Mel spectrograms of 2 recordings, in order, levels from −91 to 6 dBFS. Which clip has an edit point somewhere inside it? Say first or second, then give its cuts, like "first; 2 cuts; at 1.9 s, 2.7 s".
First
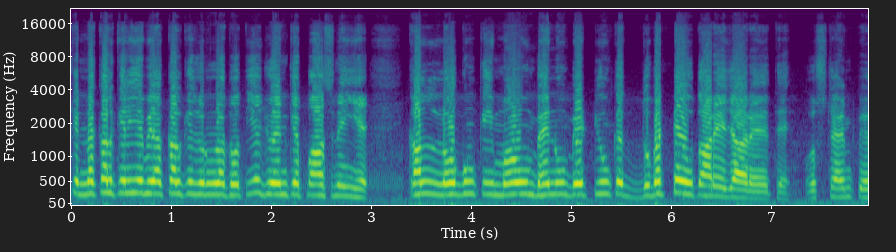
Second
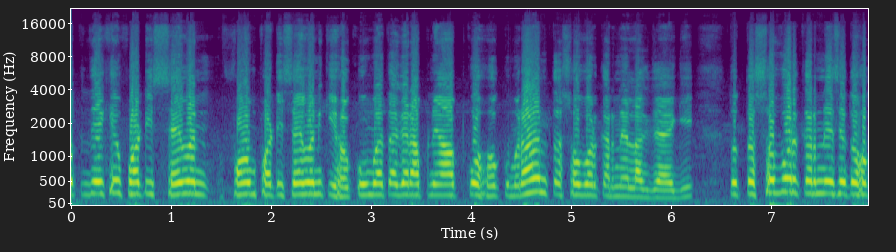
first; 1 cut; at 3.4 s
